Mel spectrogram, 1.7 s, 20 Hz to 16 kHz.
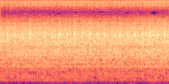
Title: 2007 HONDA ACCORD K24/Engine Knocking Sound/Cause & Remedy(Part 1)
